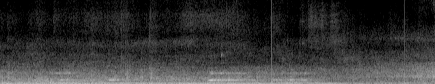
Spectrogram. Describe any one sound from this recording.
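A tram rumbles along rails through a curve.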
